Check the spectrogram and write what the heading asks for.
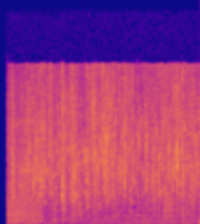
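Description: Hands scrubbing and squeezing clothes in a plastic basin of soapy water, making irregular small splashes and sloshing.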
